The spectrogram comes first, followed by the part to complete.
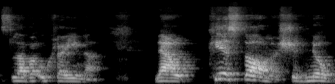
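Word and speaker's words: Слава Україні: Starmer added, if you see Keir Starmer do his speech when he says this, so this should be pronounced Slava Ukraina.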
